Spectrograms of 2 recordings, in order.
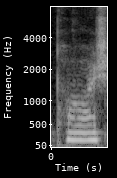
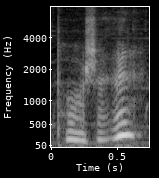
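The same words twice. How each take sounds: First: The name is said the English way. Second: The name is said a non-English way. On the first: "in English you say Porsche" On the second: "instead of Porsche"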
